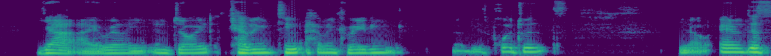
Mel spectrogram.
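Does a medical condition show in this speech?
Yes: cerebral palsy; since birth.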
